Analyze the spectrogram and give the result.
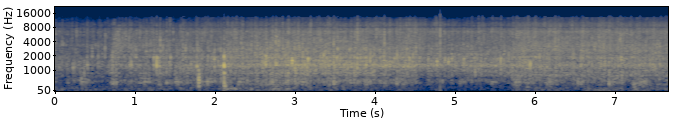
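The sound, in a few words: mutton meat frying in oil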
